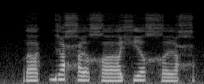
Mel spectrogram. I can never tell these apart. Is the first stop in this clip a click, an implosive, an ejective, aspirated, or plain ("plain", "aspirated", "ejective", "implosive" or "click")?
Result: plain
